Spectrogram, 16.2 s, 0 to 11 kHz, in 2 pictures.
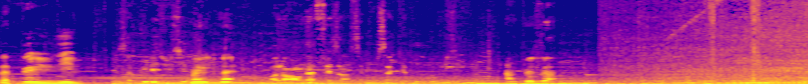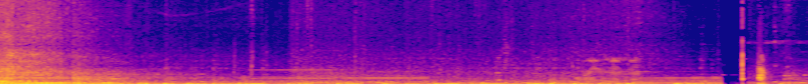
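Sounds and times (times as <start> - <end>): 
speech: 0.0 - 6.2
steady traffic roar: 0.8 - 16.1
heavy trucks rumbling past in an area with many factories: 0.9 - 15.3.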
